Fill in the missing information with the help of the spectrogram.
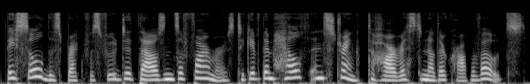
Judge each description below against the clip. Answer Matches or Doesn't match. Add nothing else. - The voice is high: Matches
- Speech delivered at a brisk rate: Matches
